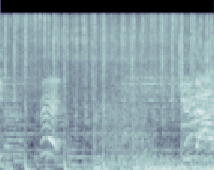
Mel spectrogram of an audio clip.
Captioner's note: whoosh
